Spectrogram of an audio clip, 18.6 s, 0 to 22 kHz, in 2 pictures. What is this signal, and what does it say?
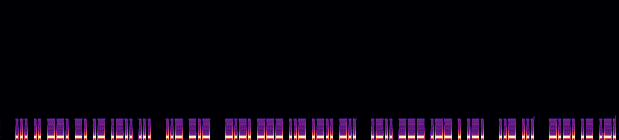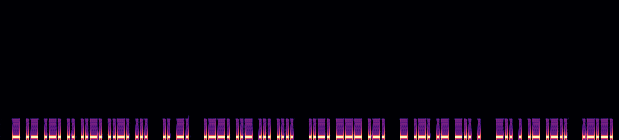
Morse code, heard as a keyed tone, about 36 wpm, 550 Hz. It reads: SIGNALS UK COULD LOWER US CAR TARIFFS IN PUSH FOR TRADE DEAL <AR>
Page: news headlines in morse code at 35 wpm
